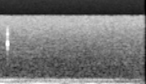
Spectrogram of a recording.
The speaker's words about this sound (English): Car.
